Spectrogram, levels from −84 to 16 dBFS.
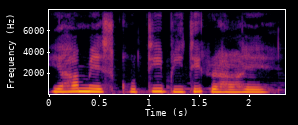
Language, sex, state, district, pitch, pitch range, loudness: Hindi, female, Arunachal Pradesh, Longding, 260 Hz, 240-280 Hz, -13 LUFS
